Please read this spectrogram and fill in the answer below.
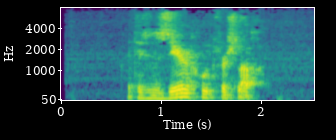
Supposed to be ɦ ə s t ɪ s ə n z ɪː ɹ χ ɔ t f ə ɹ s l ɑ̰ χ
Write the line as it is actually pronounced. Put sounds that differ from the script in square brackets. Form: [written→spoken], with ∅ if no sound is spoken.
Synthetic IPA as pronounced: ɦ ə [s→∅] t ɪ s ə n z ɪː ɹ χ [ɔ→u] t f ə ɹ s l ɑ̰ χ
